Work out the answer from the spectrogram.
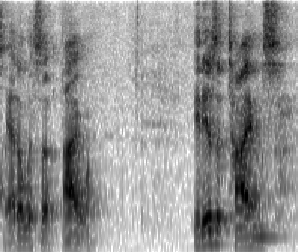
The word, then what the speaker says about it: Atalissa: It's Atalissa, Iowa.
